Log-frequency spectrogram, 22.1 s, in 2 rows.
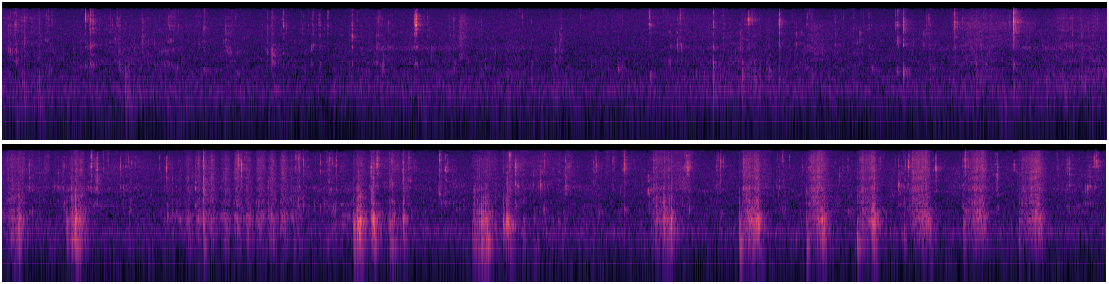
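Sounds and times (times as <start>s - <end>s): gum chewing mouth clicks: 5.5s - 10.3s
comb scratching through hair: 12.8s - 15.0s, 17.6s - 21.5s.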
